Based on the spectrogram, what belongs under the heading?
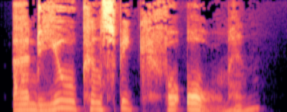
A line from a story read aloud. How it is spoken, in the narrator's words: he murmured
